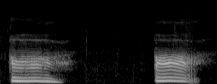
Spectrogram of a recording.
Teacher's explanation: this is a back open vowel made with your mouth relaxed and open tongue low and back giving it that smooth warm vibe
